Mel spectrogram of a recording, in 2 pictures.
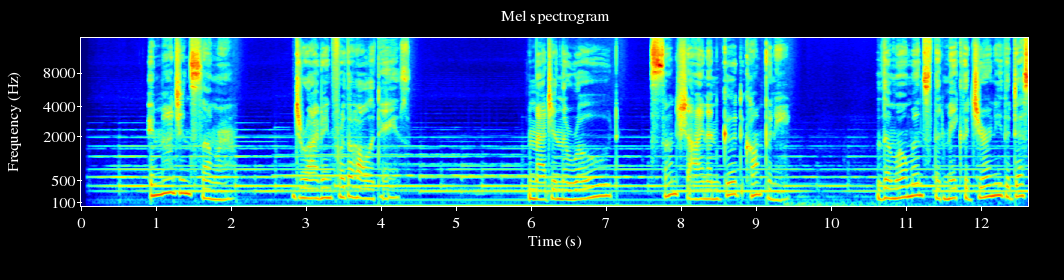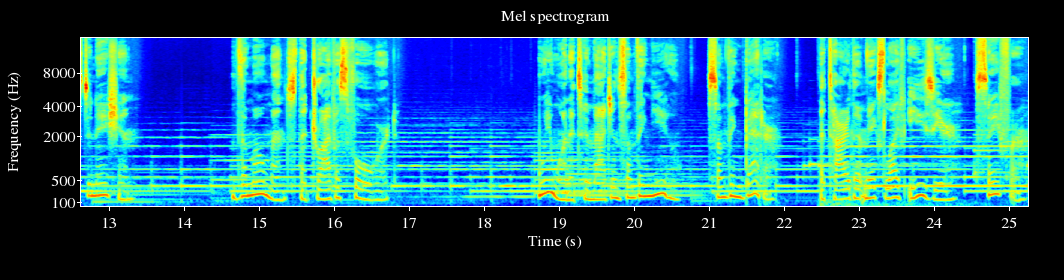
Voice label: english automotive

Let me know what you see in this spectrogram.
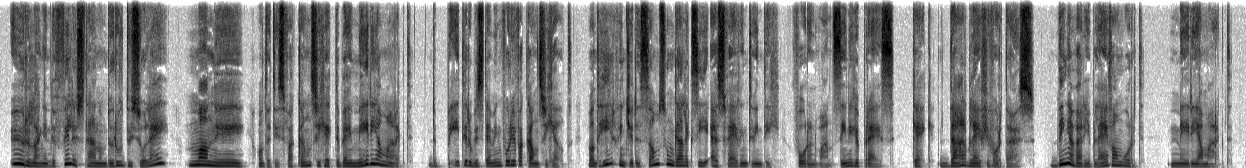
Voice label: flemish promos

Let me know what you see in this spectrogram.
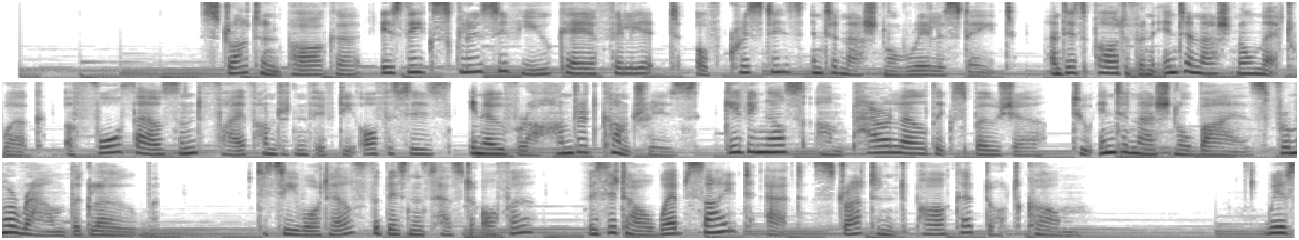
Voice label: english british ivr

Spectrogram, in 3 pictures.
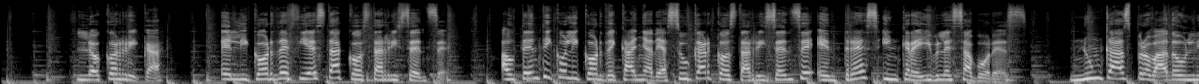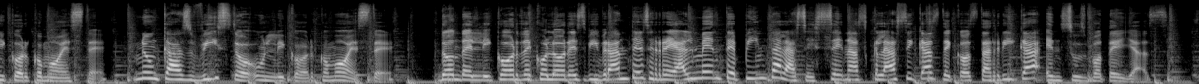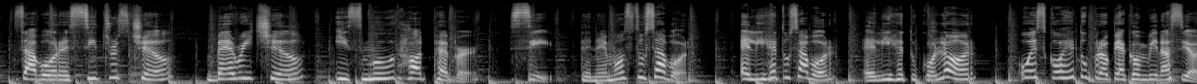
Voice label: spanish latin american explainer videos

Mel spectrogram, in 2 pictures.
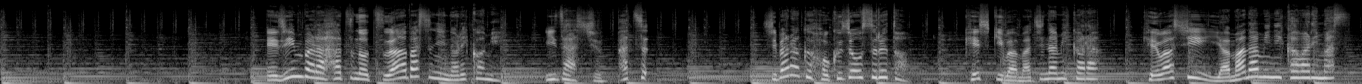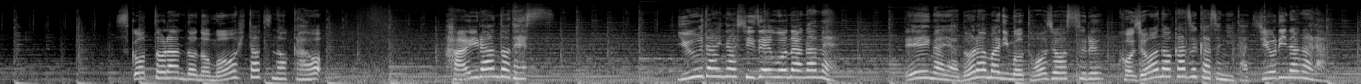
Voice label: japanese tv shows

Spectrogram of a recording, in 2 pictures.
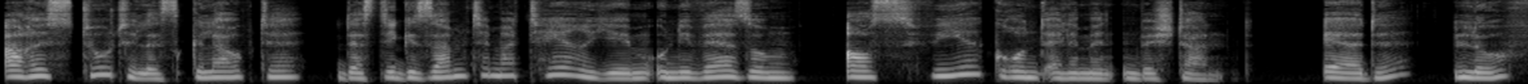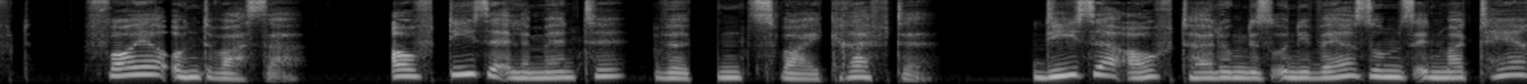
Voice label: german commercial

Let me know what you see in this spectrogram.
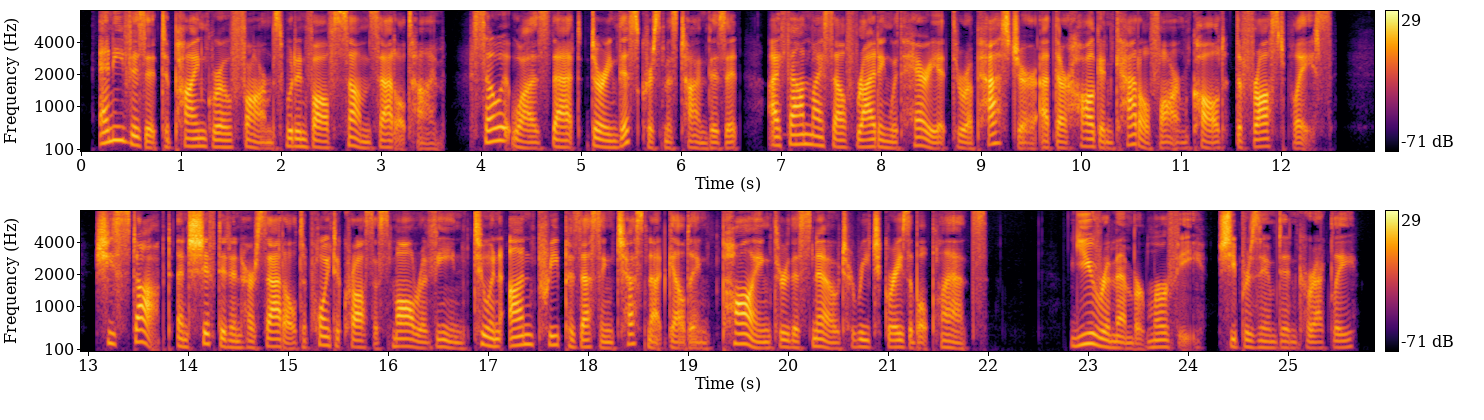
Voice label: english american audiobooks

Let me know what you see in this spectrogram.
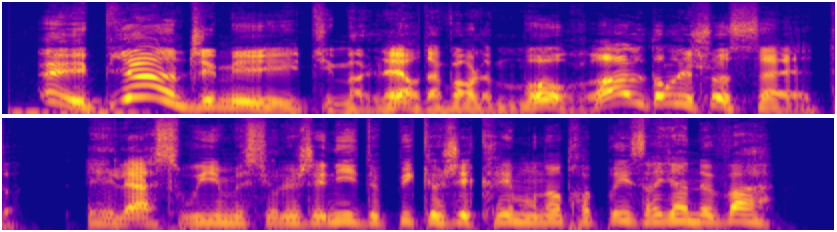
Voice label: french animation

